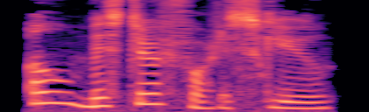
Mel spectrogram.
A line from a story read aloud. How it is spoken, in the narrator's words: exclaimed Mrs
